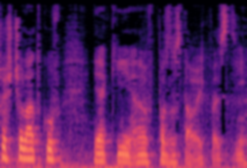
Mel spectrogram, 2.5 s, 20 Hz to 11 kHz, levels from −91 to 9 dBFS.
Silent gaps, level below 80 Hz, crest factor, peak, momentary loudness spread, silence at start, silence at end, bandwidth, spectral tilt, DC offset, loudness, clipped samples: none; -40 dBFS; 18 dB; -4 dBFS; 9 LU; 0 s; 0 s; 10.5 kHz; -6 dB/octave; under 0.1%; -23 LUFS; under 0.1%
